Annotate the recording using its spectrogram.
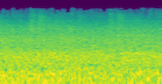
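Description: Steady stadium background noise of a crowd, an even hum with no distinct impacts or calls.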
